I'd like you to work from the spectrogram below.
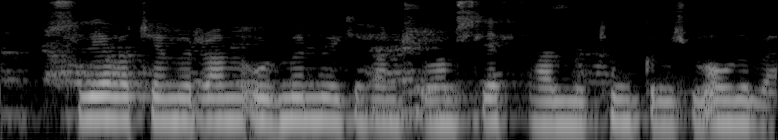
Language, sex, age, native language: Icelandic, male, 18-19, Icelandic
